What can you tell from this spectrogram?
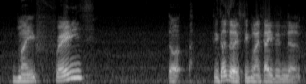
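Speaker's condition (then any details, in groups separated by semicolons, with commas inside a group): Cerebral palsy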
